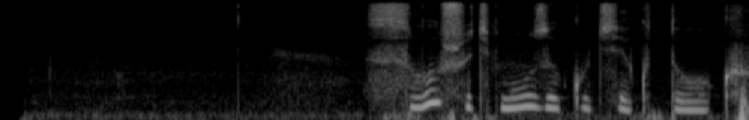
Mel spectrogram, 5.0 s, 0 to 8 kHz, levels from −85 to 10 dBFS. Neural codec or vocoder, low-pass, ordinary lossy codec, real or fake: none; 7.2 kHz; none; real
